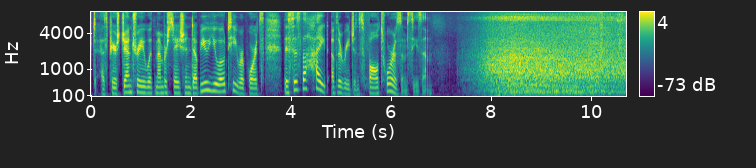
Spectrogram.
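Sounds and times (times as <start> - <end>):
speech: 0.2 - 7.0
stream of cars on the Cades Cove scenic drive, Great Smoky Mountains National Park: 7.4 - 10.7.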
